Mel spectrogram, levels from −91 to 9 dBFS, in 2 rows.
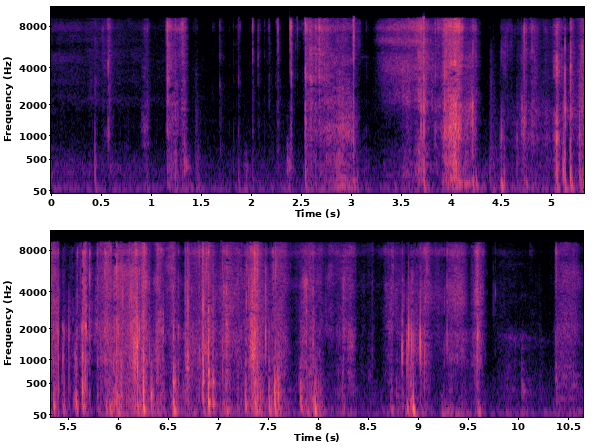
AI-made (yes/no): no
